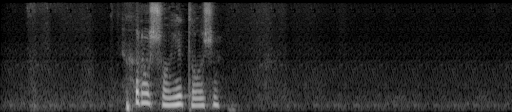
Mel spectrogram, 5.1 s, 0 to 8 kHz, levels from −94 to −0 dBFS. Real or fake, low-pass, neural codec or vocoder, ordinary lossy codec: fake; none; codec, 16 kHz, 1.1 kbps, Voila-Tokenizer; none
